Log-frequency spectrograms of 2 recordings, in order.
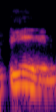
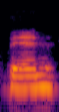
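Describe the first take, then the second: First: The vowel is long, as in 'bean'. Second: The vowel is short, as in 'Ben'. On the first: "they'll say Bean" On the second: "instead of saying, you know, Ben"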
